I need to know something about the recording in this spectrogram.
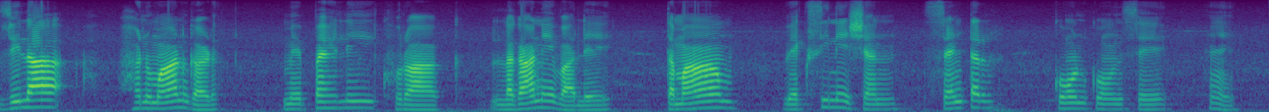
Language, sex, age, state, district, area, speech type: Urdu, male, 18-30, Delhi, South Delhi, urban, read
